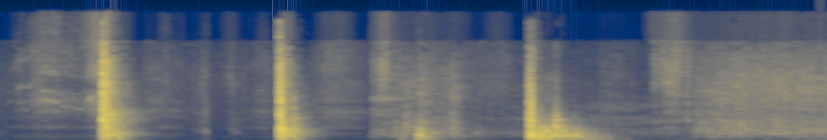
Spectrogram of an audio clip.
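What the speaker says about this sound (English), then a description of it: "I used a dumbbell to smash them together" Dumbbell smashing wooden ladder pieces together, four sharp heavy knocks spaced roughly a second apart, close and loud, with short ringing decays between strikes.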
